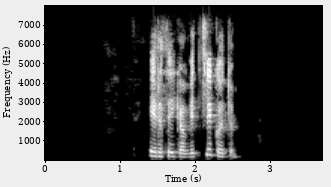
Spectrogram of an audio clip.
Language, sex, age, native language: Icelandic, female, 30-39, Icelandic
